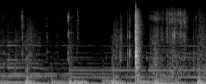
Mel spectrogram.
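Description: Background music with steady held notes, over which a utility knife slits open a cardboard mailer, with one sharp crack a little past halfway.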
